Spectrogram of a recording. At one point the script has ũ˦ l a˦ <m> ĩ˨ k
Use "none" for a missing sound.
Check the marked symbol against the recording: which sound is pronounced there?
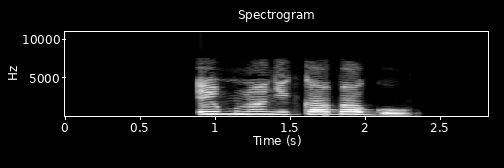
ɲ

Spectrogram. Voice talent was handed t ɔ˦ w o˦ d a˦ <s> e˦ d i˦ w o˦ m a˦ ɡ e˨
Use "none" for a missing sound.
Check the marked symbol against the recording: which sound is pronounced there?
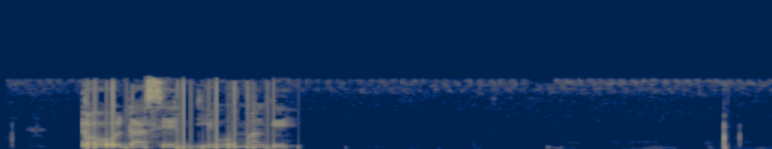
s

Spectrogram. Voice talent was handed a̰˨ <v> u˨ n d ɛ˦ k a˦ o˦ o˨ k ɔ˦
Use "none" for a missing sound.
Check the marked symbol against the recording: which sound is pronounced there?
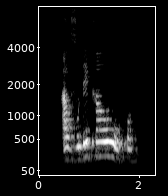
v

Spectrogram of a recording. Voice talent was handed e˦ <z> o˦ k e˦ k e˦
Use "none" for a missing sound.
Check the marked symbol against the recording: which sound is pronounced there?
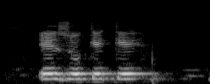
z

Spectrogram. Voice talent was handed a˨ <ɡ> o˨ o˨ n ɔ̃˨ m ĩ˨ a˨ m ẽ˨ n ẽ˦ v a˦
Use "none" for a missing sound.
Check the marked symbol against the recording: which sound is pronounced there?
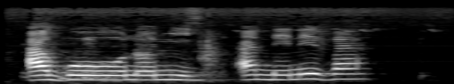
ɡ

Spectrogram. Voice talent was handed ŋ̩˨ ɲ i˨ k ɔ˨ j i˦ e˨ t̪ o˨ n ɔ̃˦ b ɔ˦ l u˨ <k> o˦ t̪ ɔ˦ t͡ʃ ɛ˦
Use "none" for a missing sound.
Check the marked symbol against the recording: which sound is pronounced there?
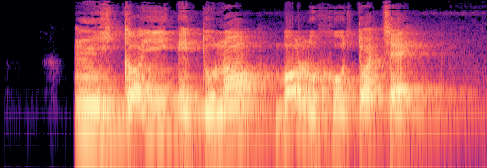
x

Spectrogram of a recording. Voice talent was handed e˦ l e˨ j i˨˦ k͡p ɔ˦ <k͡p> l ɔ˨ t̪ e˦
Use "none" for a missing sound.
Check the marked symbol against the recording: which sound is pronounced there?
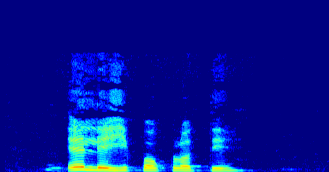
k͡p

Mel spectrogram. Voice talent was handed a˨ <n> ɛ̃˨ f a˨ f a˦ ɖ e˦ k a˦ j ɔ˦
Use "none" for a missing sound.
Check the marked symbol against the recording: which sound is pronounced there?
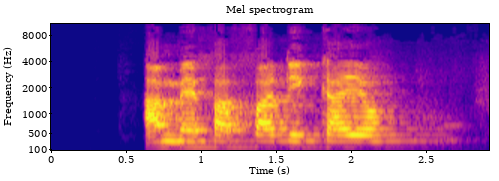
m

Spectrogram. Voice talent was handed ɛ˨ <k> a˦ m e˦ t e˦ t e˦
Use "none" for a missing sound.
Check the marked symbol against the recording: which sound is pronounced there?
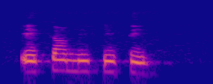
k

